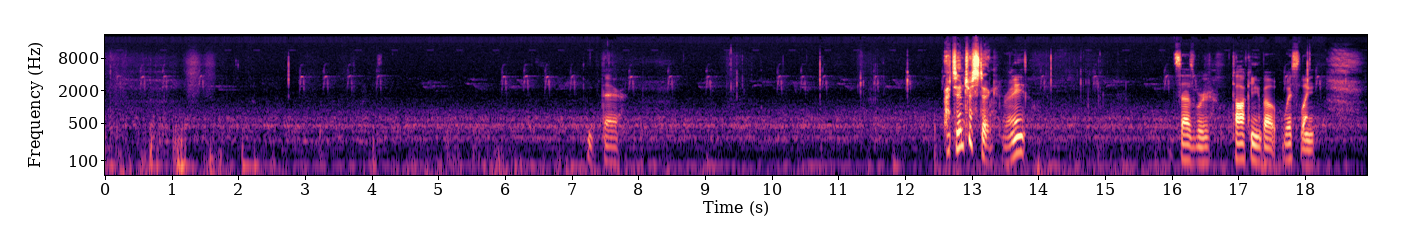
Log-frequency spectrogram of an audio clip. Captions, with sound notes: (birds chirping) There. - That's interesting. - Right? It says we're talking about whistling.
